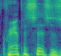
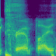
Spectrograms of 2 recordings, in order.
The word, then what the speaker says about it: Krampuses: Is it Krampuses, or could it be Krampi? People always want to say Krampi, as if that's for Latin, though. It's a German word.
